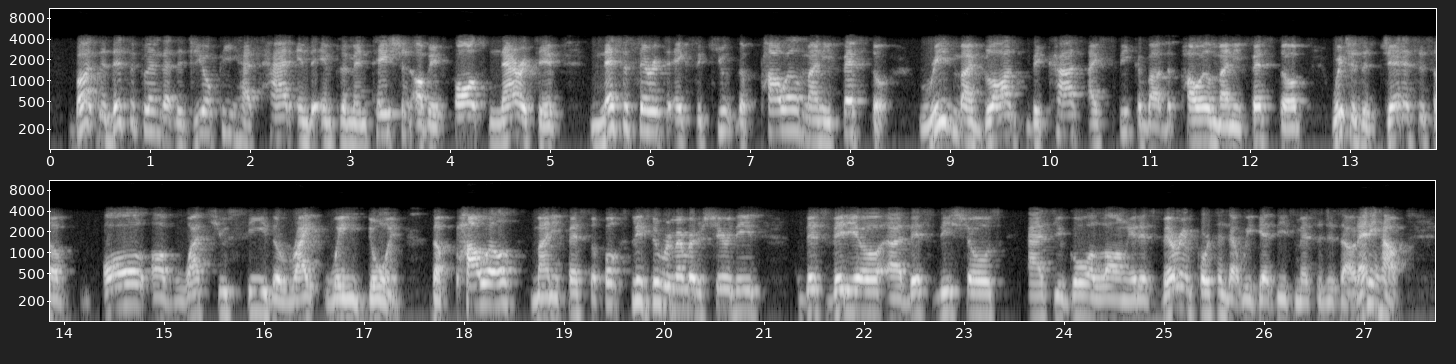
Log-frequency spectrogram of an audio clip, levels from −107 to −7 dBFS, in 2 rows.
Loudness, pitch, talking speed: -27 LUFS, 180 Hz, 165 wpm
